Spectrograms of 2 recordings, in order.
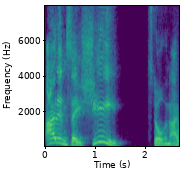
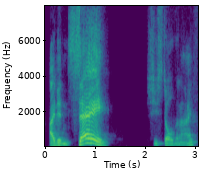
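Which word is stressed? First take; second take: she; say. First: The stress is on the word she. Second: The stress is on the word say.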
